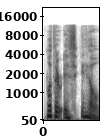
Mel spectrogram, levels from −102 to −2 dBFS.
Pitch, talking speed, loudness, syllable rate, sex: 130 Hz, 220 wpm, -18 LUFS, 5.9 syllables/s, male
